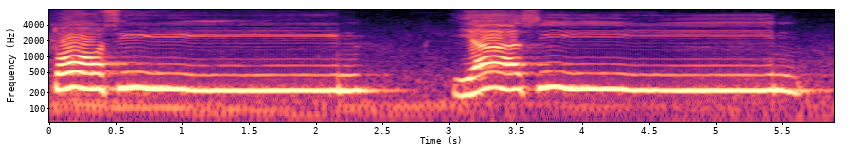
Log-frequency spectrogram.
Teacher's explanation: یہاں پر سین کو بالکل ظاہر کر کے پڑھنا ہے، اس لیے کہ سین کے بعد کوئی تشدید والا حرف نہیں ہے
